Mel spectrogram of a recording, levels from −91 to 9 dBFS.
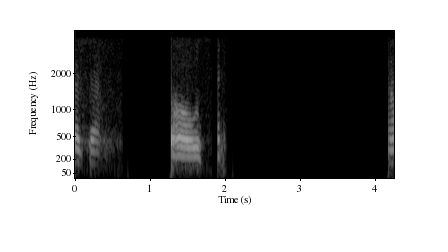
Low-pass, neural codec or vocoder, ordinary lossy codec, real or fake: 3.6 kHz; none; none; real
